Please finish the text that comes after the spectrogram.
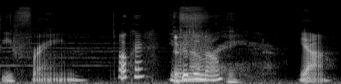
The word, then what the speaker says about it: Efren: so now I heard I was just looking up how to pronounce it and it looks like it's Ephraim okay good to know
